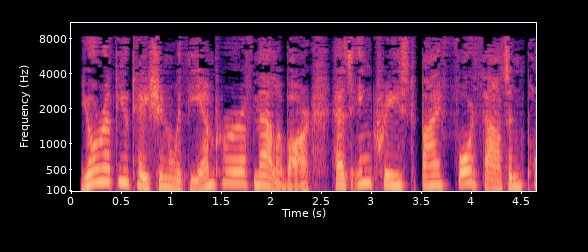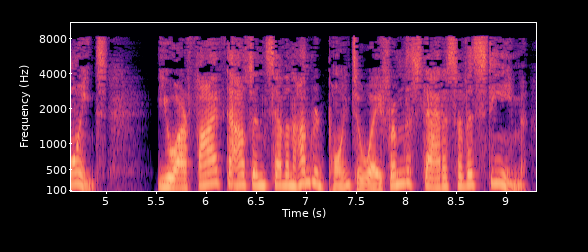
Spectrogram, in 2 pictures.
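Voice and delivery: brisk high-pitched proclamation; game system announcement. Acted. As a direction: rattle off the notification on a high, level pitch.

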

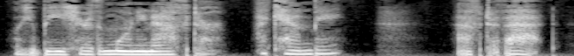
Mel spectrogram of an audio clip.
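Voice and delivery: hushed sleepy whisper. Acted. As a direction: breathe the words in the dark. Sleepy lovers whispering at night.

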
